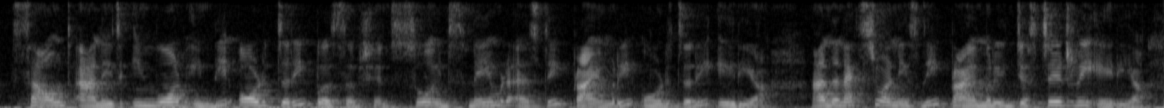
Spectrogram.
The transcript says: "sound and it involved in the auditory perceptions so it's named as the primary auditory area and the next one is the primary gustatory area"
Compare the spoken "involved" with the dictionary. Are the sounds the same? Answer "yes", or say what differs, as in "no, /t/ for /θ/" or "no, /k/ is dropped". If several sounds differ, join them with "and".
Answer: no, /d/ is dropped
